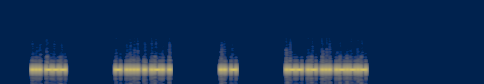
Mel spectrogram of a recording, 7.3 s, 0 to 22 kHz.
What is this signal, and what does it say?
Morse code, heard as a keyed tone, about 47 wpm, 700 Hz. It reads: SO THERE IT WAS.
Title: 4x Word-Spacing - Sentences from Top 100 Words - 45wpm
